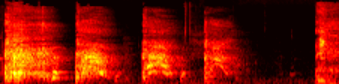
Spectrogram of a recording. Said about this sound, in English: That was Nicolas Cage, just came in just to cough. He does it all the time.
